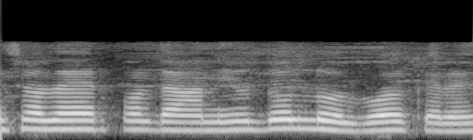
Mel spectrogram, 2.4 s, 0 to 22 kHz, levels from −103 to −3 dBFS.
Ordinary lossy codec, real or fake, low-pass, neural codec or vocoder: MP3, 64 kbps; real; 7.2 kHz; none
